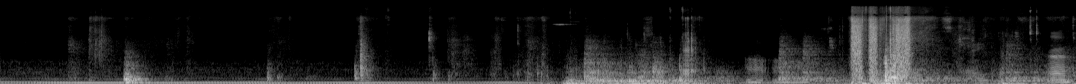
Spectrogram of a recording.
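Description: Lever handle and latch of a heavy metal door being worked and pulled: a few sharp knocks, a stretch of rattling, then a loud metallic clank and scrape near the end.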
